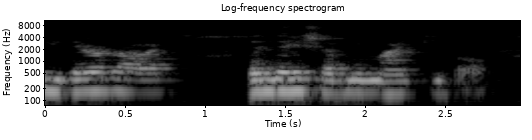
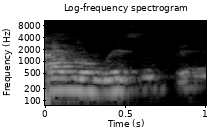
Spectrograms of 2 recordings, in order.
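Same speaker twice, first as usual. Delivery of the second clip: plain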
